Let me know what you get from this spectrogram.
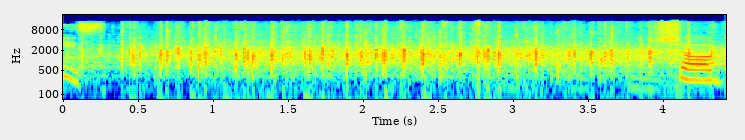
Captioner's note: audience and panel applauding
